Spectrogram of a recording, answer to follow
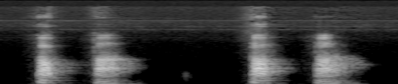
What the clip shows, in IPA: papa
